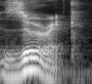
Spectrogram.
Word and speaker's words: Zurich: There's another city called Zurich. We pronounce it Zurich.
